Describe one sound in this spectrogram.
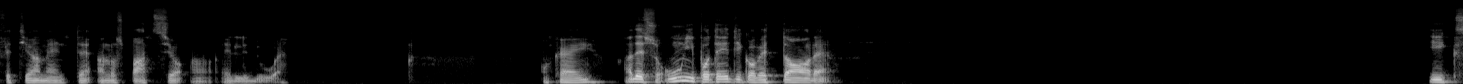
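A man speaks calmly through an online call, pausing between phrases.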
